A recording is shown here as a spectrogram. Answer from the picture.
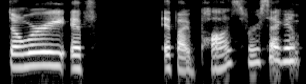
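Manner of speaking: usual speaking voice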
